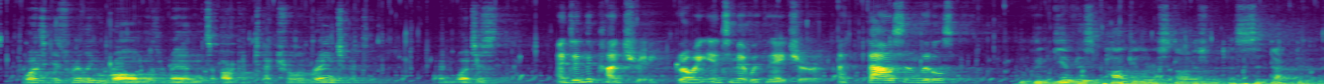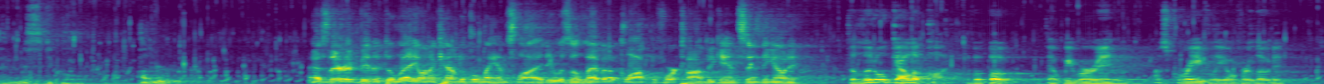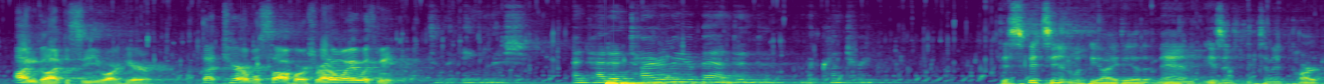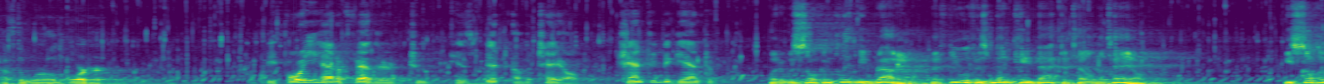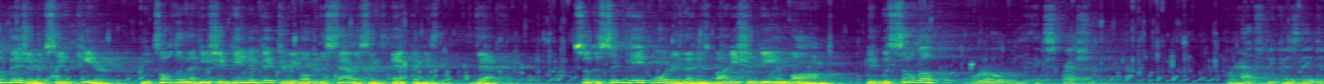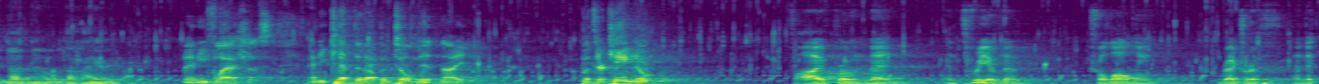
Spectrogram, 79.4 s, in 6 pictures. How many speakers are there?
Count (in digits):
10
